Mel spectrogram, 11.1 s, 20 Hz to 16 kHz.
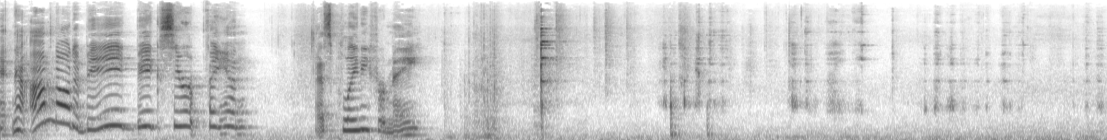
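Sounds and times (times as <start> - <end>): fork and knife scraping a plate: 6.6 - 11.0.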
